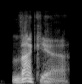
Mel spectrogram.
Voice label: "vacua", British

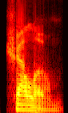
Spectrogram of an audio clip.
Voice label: "shalom", American

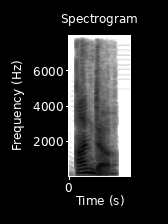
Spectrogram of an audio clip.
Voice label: "under", Indian

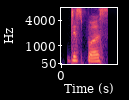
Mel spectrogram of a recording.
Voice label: "disperse", Indian

